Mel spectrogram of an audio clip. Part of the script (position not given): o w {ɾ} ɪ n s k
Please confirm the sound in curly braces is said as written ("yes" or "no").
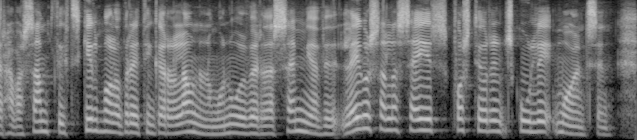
yes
